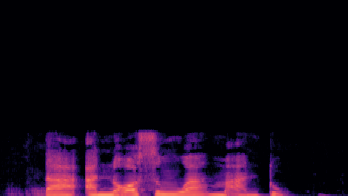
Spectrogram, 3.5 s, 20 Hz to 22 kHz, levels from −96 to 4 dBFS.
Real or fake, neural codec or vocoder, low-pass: fake; vocoder, 44.1 kHz, 128 mel bands every 256 samples, BigVGAN v2; 7.2 kHz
